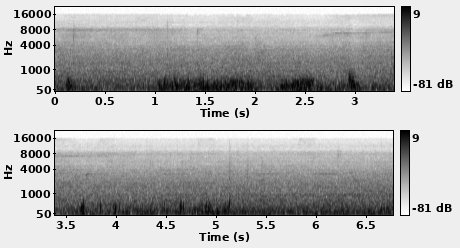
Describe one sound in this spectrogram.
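Wind blows and gusts outdoors.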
